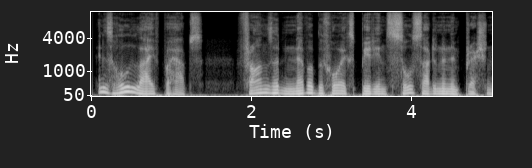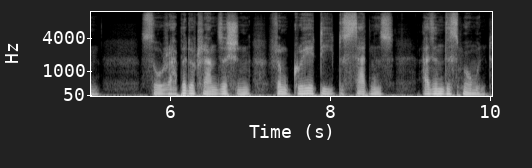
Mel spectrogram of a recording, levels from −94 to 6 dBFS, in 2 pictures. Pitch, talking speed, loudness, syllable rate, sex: 100 Hz, 155 wpm, -20 LUFS, 5.1 syllables/s, male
